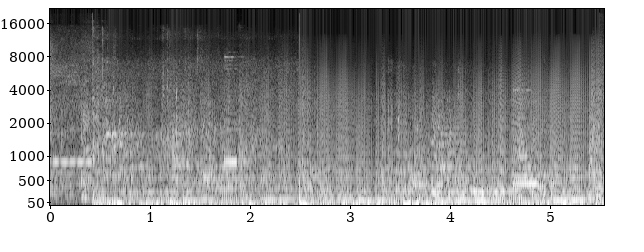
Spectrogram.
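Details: Background music plays throughout, with bass, sustained tones and a quickening pulse, and no animal voice.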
